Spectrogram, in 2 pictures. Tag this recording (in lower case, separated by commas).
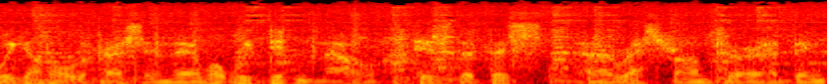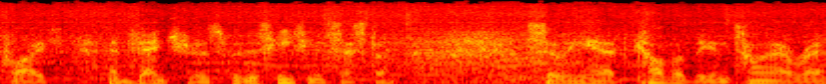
music, speech, radio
